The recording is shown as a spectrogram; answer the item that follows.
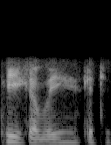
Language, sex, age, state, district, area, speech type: Punjabi, male, 18-30, Punjab, Patiala, rural, conversation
